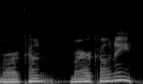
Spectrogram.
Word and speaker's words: Morricone: Morricone?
